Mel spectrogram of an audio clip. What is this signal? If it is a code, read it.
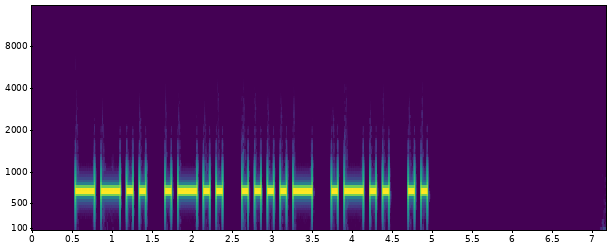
Morse code, heard as a keyed tone, about 15 wpm, 700 Hz. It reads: ZL4LI
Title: DXCC-100 Call Signs - 5 Characters - 15wpm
